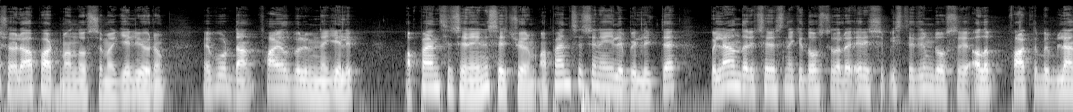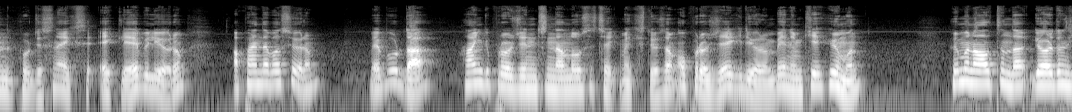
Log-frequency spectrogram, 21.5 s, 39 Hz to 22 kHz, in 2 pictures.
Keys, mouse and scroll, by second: 2.5-13.2 drag.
